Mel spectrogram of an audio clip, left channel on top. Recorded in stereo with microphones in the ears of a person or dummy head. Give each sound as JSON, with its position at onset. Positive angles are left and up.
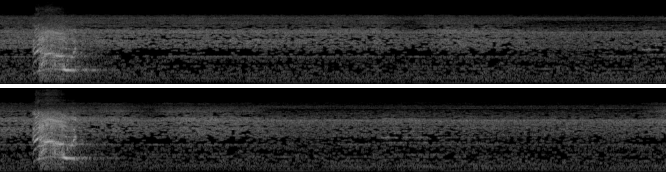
{"t": 0.3, "sound": "a scream", "side_deg": -15, "distance_m": 2.5}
